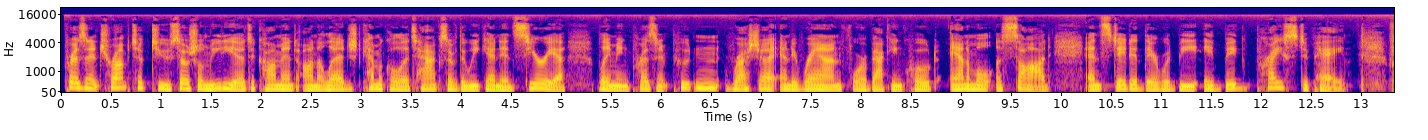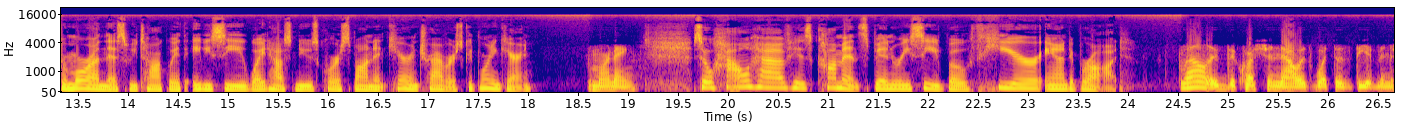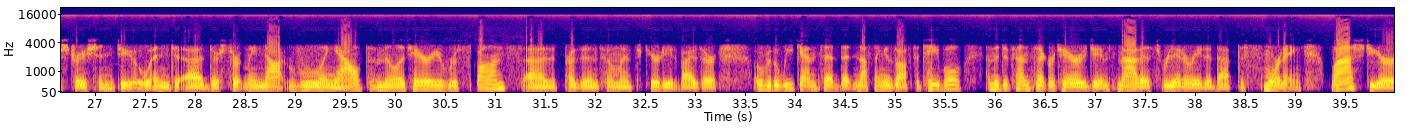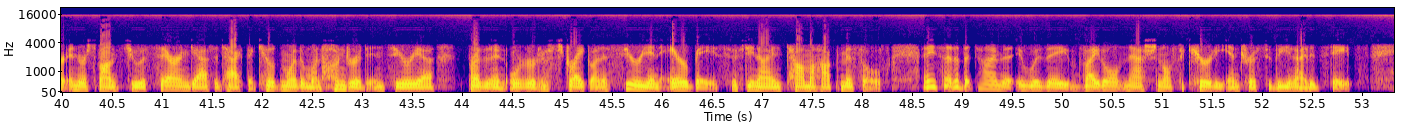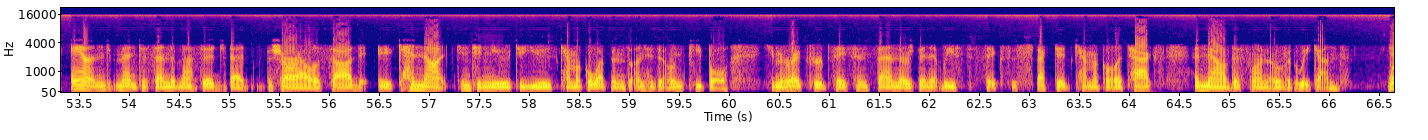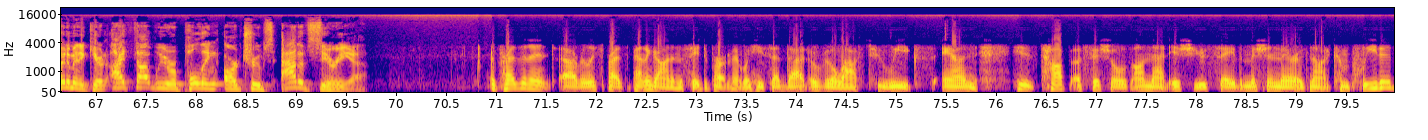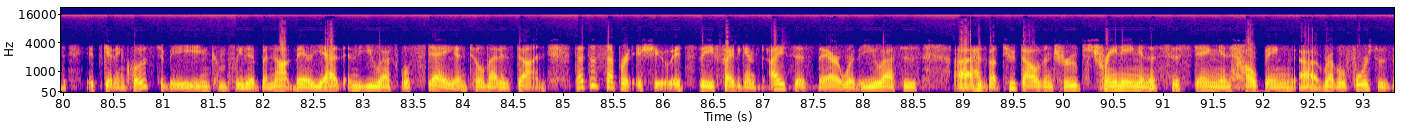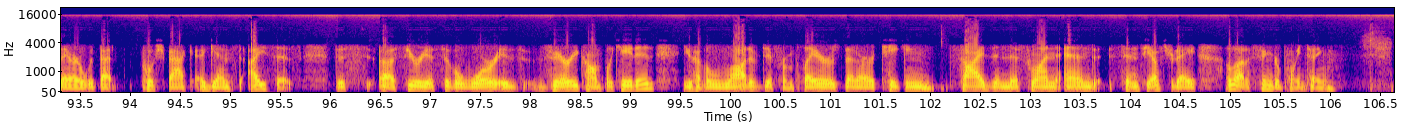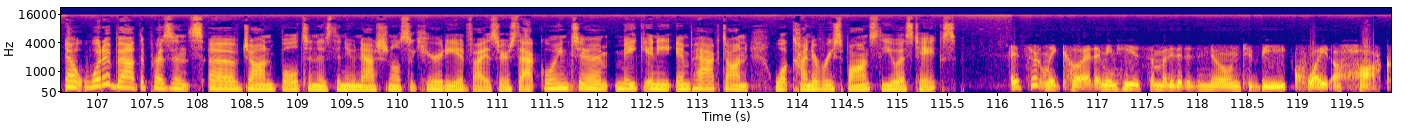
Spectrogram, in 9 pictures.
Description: Interview: The POTUS Slams President Putin, Russia and Iran in Regards to the Syria Attacks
